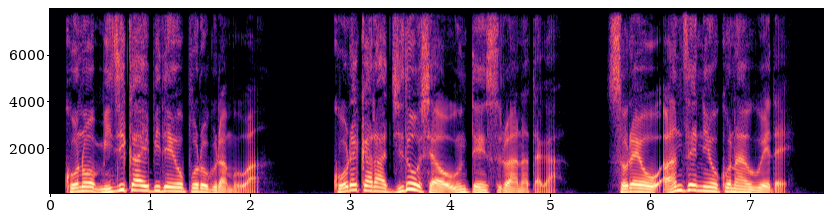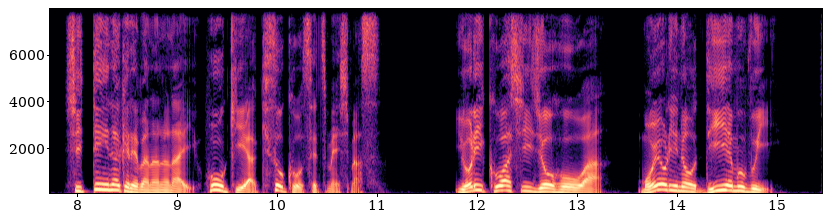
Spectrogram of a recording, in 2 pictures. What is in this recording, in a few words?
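Japanese, male, elearning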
